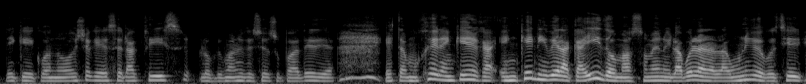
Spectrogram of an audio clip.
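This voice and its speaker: A woman's voice: lowish voice, quick pace, clean tone. A woman talking in a rambling, repetitive way in a panel discussion. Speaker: panelist on a history programme.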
